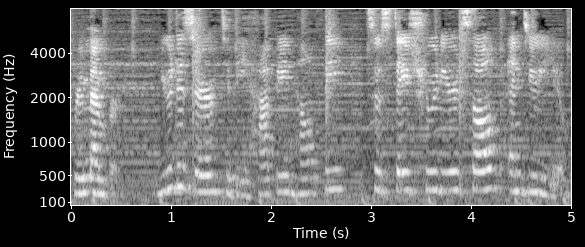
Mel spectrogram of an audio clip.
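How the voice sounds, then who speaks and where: A woman's voice: high voice, moderate pace, music in the background. A young Filipino-American woman, a native Tagalog speaker, cheerfully talking viewers through a cooking demonstration step by step. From Philippines. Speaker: cooking channel host.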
